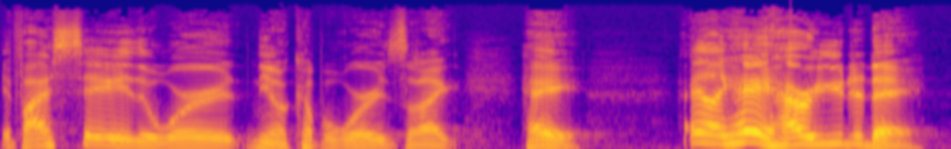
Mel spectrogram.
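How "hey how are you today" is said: very loud, cheery, bright sing-song upbeat tone. Showing how tone changes words, a greeting in a positive tone with a smile. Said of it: "in that positive tone with a smile on my face".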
